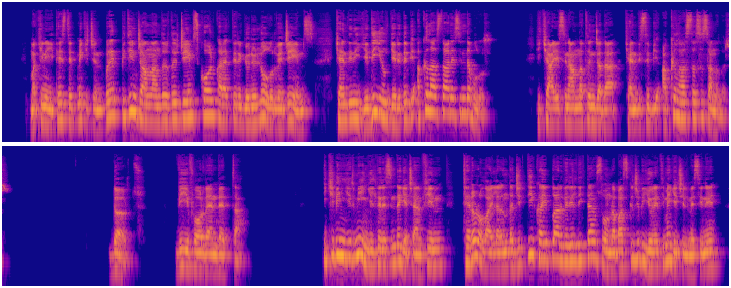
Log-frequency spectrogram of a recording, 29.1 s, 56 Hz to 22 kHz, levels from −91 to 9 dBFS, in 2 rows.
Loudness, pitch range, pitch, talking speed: -22 LUFS, 125-175 Hz, 145 Hz, 100 wpm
